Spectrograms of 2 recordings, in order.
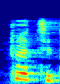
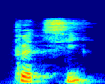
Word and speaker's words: petit: personnes ou des objets j'utilise le mot petit lorsque le mont est au masculin alors il s'écrit puis la dernière lettre T est une note muette alors peut si comme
